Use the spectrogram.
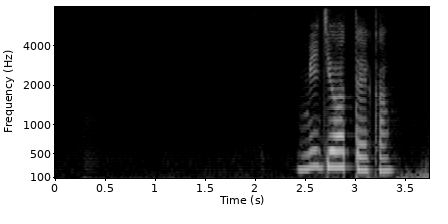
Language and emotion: Russian, neutral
